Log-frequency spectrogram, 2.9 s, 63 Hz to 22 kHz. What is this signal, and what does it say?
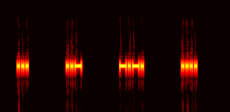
Morse code, heard as a keyed tone, about 44 wpm, spaced as for 15 wpm, 700 Hz. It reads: SUCH
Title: 6x Character Spacing - Top 500 Words - 45wpm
